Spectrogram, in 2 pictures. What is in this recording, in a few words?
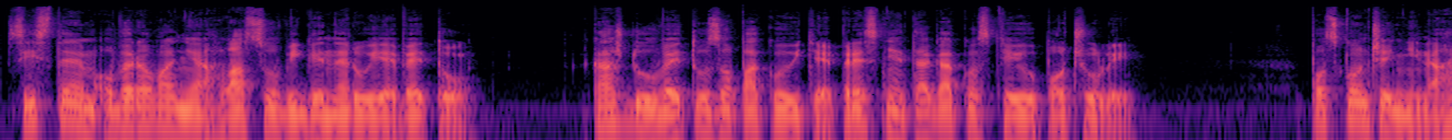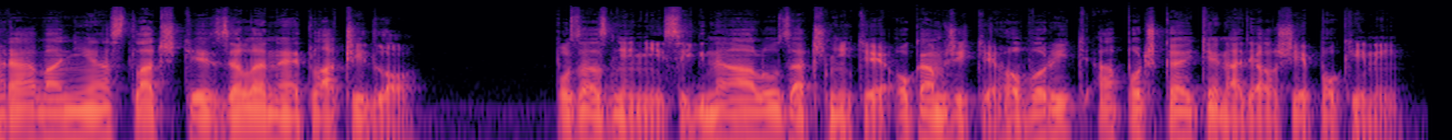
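Slovak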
